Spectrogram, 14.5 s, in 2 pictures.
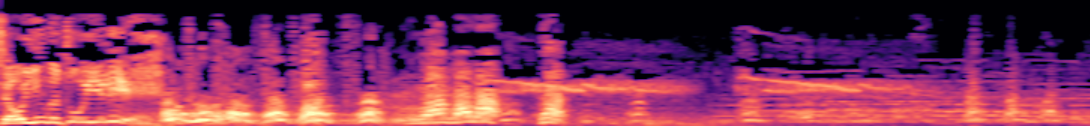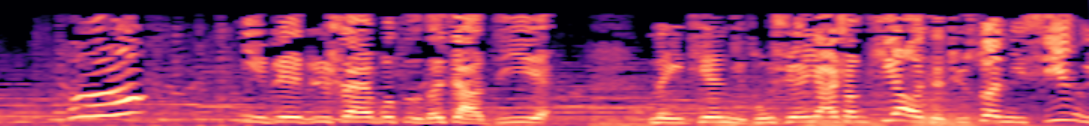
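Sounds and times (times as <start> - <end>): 
speech: 0.0 - 5.2, 9.0 - 11.0, 11.6 - 14.5
hunting dog barking: 1.0 - 7.3
hunting dog whining: 1.1 - 8.3.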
